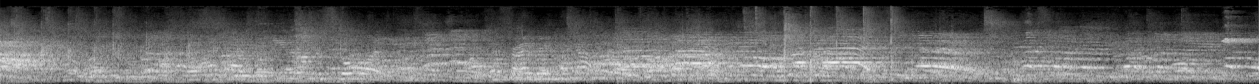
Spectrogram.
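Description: Many young girls chatter and call out in a large echoing hall.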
